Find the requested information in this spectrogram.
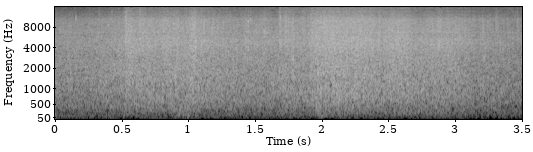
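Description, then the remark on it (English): Sea waves wash steadily onto the seashore of a coastal fishing community in a broad, continuous hiss, swelling gently around the middle as a surge rolls in, with no voices present. “Sea waves hit back and forth down the seashores and fishermen mend their fishing nets.”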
